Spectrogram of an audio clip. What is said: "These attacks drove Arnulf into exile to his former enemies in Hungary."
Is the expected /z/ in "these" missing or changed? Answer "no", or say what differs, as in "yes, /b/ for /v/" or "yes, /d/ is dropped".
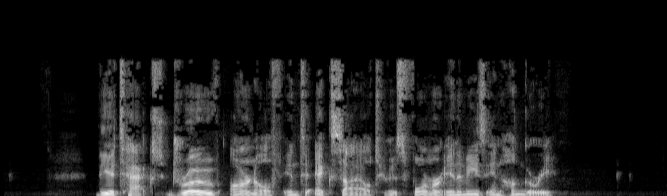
yes, /z/ is dropped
